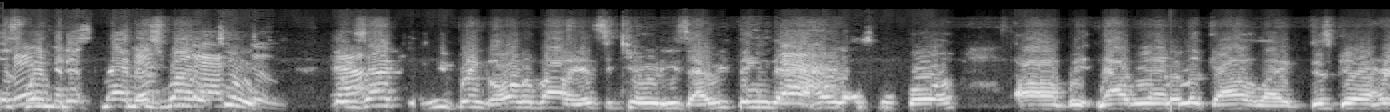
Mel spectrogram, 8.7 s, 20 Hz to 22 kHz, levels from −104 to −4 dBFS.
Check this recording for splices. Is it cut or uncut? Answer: uncut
